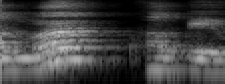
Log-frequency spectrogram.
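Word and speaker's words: mho: o पीछे चला जाएगा, तो ये उच्चारण होगा आधा म हपेव की मात्रा, महो।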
